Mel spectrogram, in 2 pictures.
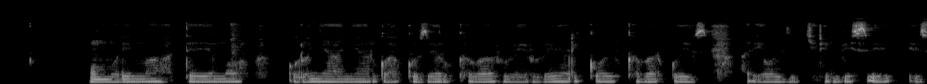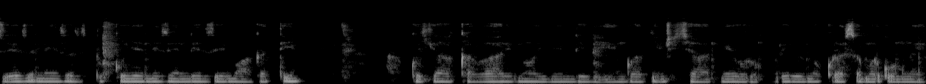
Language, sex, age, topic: Kinyarwanda, male, 18-24, agriculture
